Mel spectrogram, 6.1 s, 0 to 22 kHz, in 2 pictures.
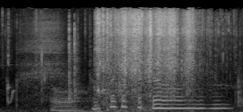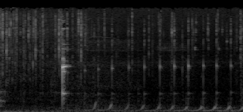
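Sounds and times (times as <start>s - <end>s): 
rhythmic liquid sounds: 0.0s - 6.0s
person exclaiming: 1.2s - 2.9s
paper wrapping crinkling as it is pulled off a bottle: 1.2s - 4.2s
speech: 1.4s - 3.0s.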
